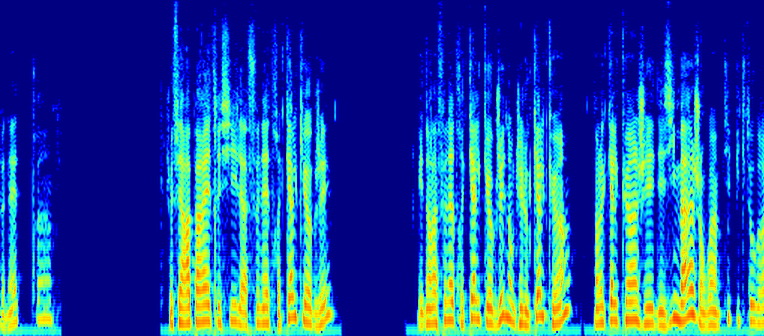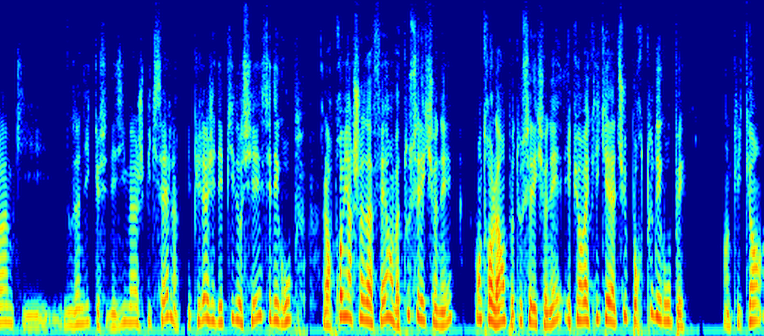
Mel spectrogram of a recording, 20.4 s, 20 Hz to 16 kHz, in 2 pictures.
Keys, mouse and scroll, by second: 0.4 click, 2.4 click, 3.6 click, 4.3 middle click, 4.8 click, 6.2 click, 12.8 click, 13.4 click, 14.8 click, 15.5 click, 19.1 click, 19.3 click, 19.4 click.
